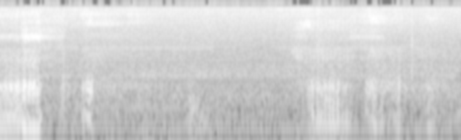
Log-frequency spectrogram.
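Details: Dog snoring: low rasping snore bursts with a pause of several seconds between the first pair and the next, quiet breathing between.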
